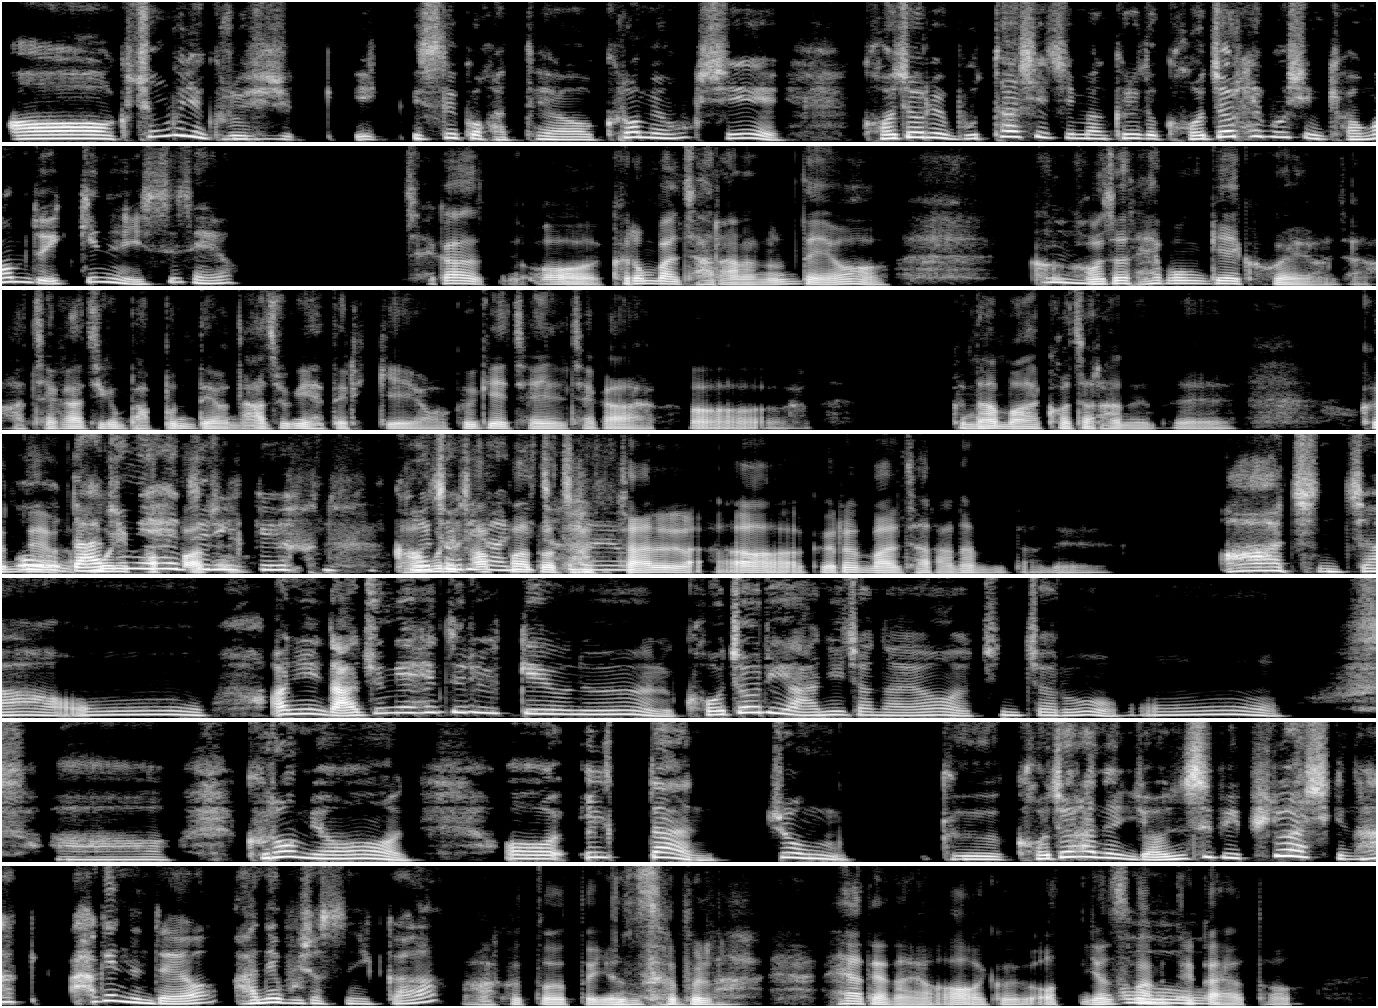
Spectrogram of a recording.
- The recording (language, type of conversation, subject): Korean, advice, 거절을 더 잘하는 방법을 연습하려면 어떻게 시작해야 할까요?
- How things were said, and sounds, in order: laughing while speaking: "해 드릴게요.는 거절이 아니잖아요"; laughing while speaking: "전"; tapping; teeth sucking; other background noise; laughing while speaking: "연습을"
